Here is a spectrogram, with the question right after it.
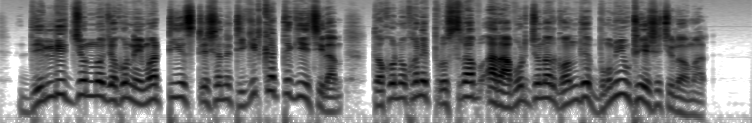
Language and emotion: Bengali, disgusted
